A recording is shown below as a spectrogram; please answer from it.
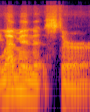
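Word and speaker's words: Leominster: Your Oh friend yeah, from Massachusetts is in the chat, and he oh says yeah, it's pronounced Scotty. Lemonster.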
